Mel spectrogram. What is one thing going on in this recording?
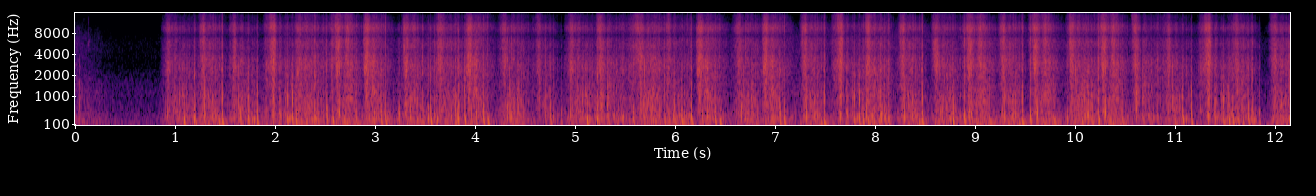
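Footsteps crunch steadily through snow.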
